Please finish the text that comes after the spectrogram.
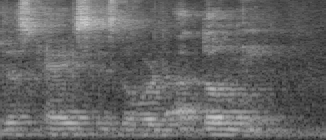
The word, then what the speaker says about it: Adonai: what's interesting is that actually spells Adonai here it's pronounced adoni but here it also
